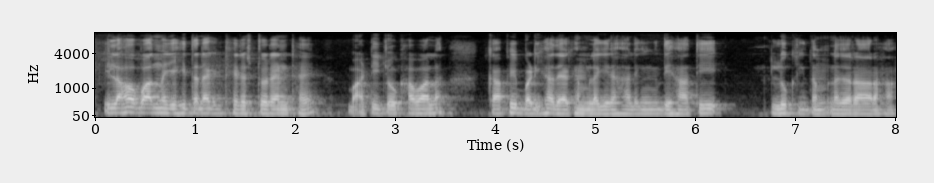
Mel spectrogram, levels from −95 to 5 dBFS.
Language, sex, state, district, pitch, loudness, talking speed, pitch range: Hindi, male, Uttar Pradesh, Varanasi, 105 Hz, -19 LUFS, 200 wpm, 100-110 Hz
